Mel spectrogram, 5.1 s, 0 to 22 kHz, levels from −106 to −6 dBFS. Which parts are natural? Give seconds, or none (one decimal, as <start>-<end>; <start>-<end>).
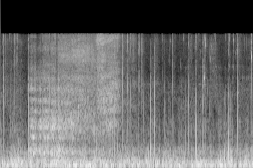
0.0-5.1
